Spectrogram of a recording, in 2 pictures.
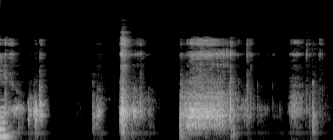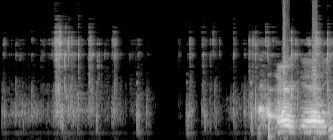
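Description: Sparse rustles and taps of foil-wrapped trading card packs being handled on a table. A man starts speaking about a second before the end.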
